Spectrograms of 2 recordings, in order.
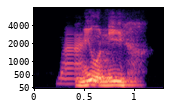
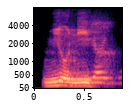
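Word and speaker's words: Mjölnir: Mjolnir. – Mionir.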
